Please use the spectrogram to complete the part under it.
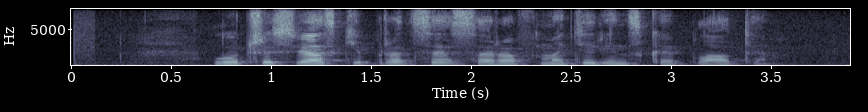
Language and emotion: Russian, neutral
